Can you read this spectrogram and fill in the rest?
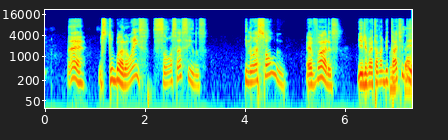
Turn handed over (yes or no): no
